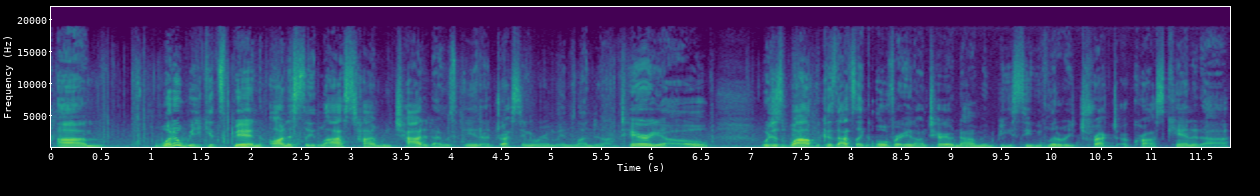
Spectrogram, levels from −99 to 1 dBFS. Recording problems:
rain or running water; faint; throughout; 20 dB below the speech

